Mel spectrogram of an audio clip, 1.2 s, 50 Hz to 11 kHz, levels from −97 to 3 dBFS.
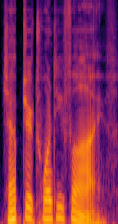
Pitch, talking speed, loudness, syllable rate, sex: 120 Hz, 150 wpm, -18 LUFS, 4.4 syllables/s, male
